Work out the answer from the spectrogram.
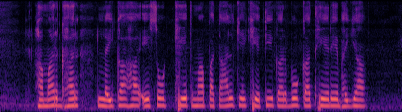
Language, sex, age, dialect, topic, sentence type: Chhattisgarhi, male, 60-100, Central, banking, statement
